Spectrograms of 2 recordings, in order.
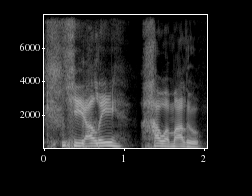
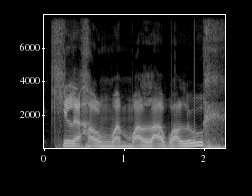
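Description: First: The surname is said carefully, syllable by syllable. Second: The surname is said in a garbled, mangled way. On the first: The speaker calls it right. "That was much better" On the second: The speaker calls it wrong. "I'm going to butcher the pronunciations of this"

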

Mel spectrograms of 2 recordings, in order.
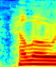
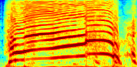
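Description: First: It is said at a normal, calm volume. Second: It is screamed very loudly.

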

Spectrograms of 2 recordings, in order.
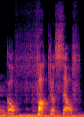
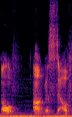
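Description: First: It is snarled in a fairly clear voice. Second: It sounds garbled, as if through blood.

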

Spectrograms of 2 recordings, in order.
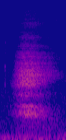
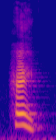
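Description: First: It is said in a creepy, raspy voice. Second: It is said in a plain, clear voice.

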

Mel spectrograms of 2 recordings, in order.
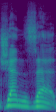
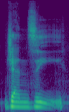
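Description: First: Z is said the British way, as zed. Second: Z is said the American way, as zee.

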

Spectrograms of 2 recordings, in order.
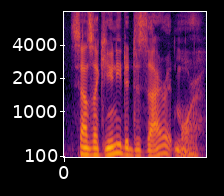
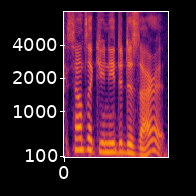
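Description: First: It is said in a sinister tone. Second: It is said in a kind, well-meaning tone.

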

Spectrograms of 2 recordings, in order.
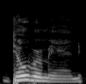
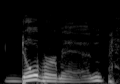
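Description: First: The word is said in a Boston accent. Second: The word is said in a standard accent. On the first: This is how the hosts will say it. "People have mentioned our Boston accents. We're going to be saying Doberman" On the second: This is the pronunciation the hosts intend. "what we mean, I suppose, is Doberman"

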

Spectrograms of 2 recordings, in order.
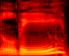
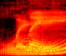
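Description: First: The name rhymes with 'see'. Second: The name rhymes with 'day'. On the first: "Is it Lee?" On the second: "Is it Lay?"

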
